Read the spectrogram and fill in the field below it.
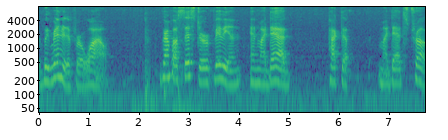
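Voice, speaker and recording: A woman with an American accent talks at a fairly slow pace with vocal fry and ordinary pitch variation. Her speech has long, frequent pauses. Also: medium pitch for a woman. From Indiana, Evansville. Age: 70s. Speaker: grandmother telling family history. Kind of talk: oral history interview.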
